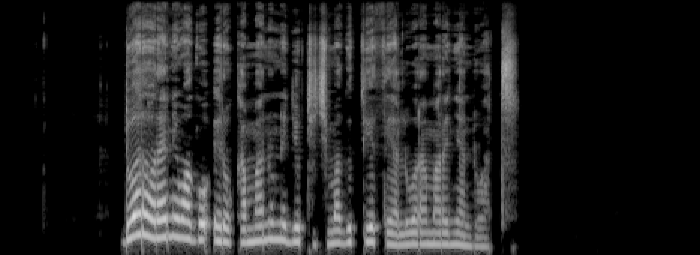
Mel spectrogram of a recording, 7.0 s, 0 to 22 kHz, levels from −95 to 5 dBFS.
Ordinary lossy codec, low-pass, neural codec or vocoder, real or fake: none; none; none; real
